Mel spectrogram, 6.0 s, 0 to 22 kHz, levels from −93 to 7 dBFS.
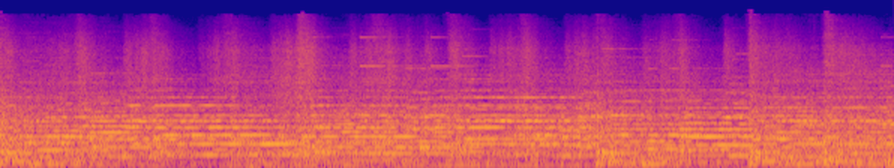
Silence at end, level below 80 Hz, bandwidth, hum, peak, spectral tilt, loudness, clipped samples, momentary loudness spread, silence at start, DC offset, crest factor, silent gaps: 0 s; -32 dBFS; 16.5 kHz; none; -4 dBFS; -5 dB/octave; -16 LUFS; under 0.1%; 1 LU; 0 s; under 0.1%; 14 dB; none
